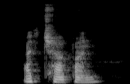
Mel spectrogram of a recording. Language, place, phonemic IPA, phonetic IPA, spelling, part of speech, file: Hindi, Delhi, /ət̪.t͡ʃʰɑː.pən/, [ɐt̚.t͡ʃʰäː.pɐ̃n], अच्छापन, noun, LL-Q1568 (hin)-अच्छापन.wav
- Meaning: 1. goodness 2. excellence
